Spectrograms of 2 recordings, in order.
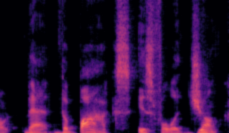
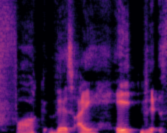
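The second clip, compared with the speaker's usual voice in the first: put-on furious, angry, fed-up outburst. Recapping a scene where Fisk gets his briefing, mock-angry outburst as Fisk. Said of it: "He's like so angry about it".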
